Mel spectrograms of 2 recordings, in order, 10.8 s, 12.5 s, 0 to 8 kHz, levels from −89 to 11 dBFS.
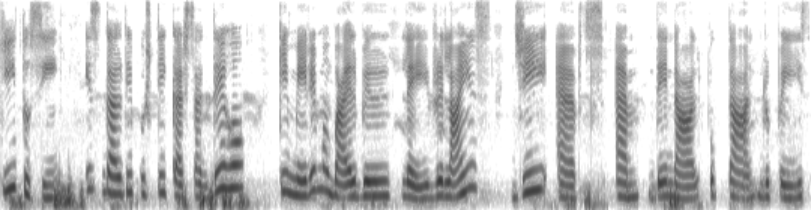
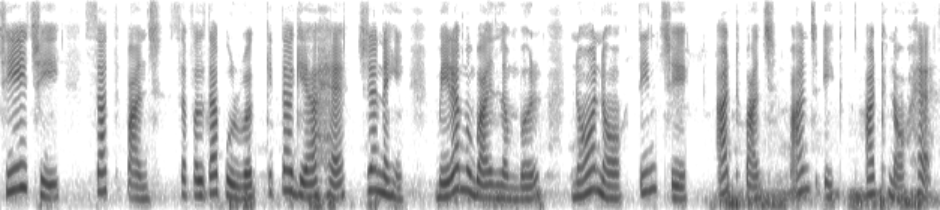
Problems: none marked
